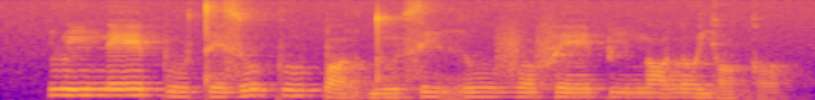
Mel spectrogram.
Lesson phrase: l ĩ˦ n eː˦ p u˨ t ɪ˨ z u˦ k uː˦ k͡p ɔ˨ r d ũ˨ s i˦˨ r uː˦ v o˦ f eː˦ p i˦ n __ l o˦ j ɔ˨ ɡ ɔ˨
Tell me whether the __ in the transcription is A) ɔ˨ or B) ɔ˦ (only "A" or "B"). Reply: B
